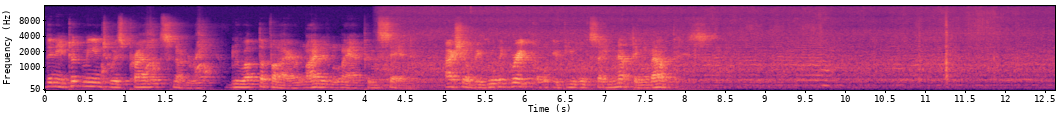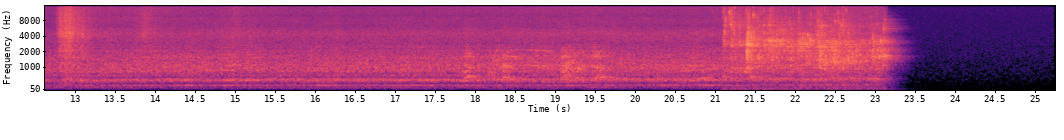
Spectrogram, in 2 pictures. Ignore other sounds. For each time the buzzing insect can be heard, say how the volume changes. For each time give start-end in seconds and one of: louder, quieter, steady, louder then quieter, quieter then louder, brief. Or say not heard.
4.1-23.1 steady.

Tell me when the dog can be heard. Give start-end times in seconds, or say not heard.
0.7-2.1, 17.9-19.6.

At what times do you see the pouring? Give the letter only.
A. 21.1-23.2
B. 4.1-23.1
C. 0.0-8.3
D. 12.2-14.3
A.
